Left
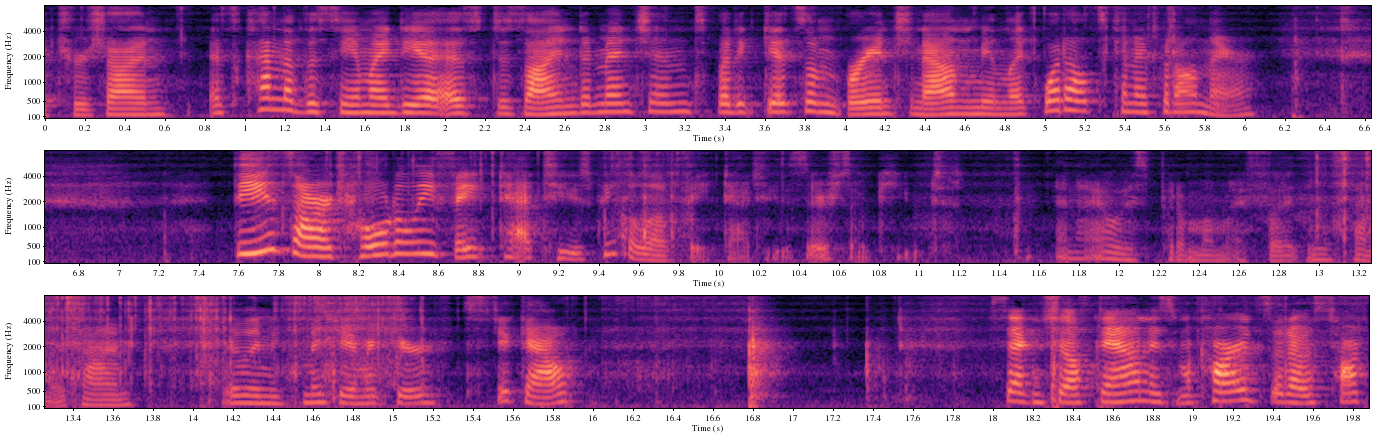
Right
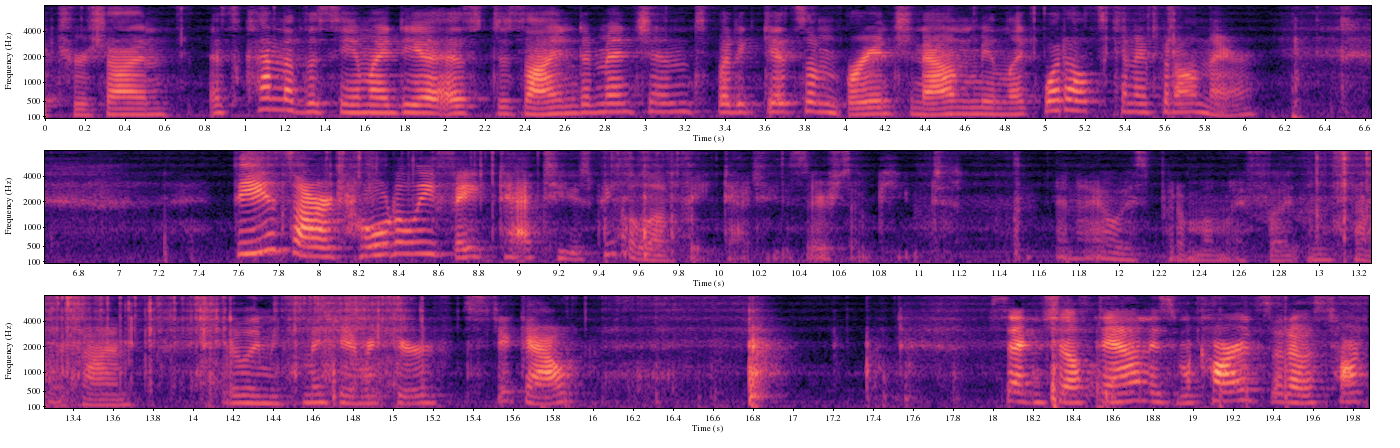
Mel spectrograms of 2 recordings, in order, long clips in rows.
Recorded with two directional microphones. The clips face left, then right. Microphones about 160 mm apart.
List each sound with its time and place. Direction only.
0.1 s speech: 15° left (ahead or behind)
7.6 s speech: 25° left (ahead or behind)
15.0 s speech: 25° left (ahead or behind)
18.0 s speech: 20° left (ahead or behind)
